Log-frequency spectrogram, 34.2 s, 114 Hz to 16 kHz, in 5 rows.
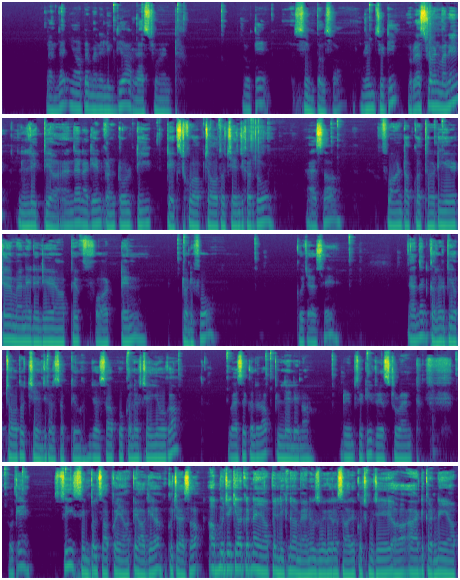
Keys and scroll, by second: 0.3 ctrl+v, 2.1 space, 8.9 ctrl+t, 10.7 Up, 11.0 Up, 11.1 Down, 27.6 space.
